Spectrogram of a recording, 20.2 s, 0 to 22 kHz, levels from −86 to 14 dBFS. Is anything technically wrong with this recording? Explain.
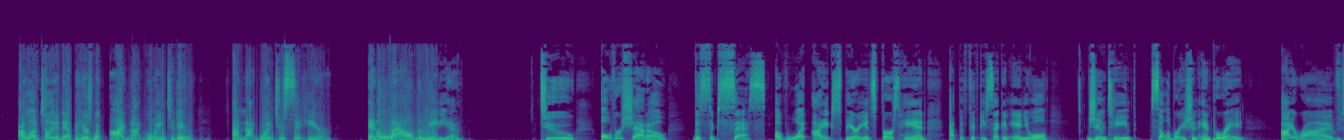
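Yes, there's buffer tearing over the first 6.56 seconds of the speech. The writer and reader of the playback ring buffer have drifted so they cross mid-period, leaving about a fifth of each chunk filled with audio from roughly 20 ms earlier, with hard splices on both sides. You hear it as a robotic rattle at about 86.1 Hz, which fits a 512-sample buffer, riding on the speech and dropping out when the signal does.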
